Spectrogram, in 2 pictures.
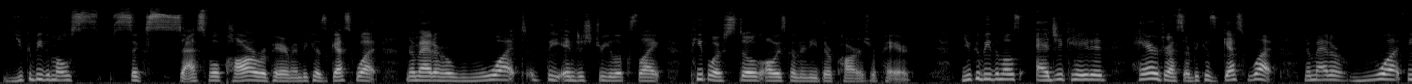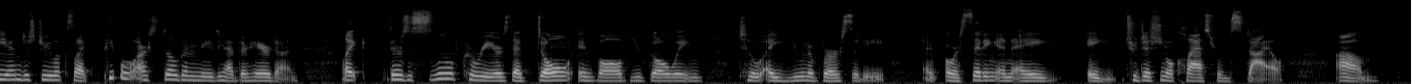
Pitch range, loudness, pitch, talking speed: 170-215 Hz, -32 LUFS, 185 Hz, 170 wpm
